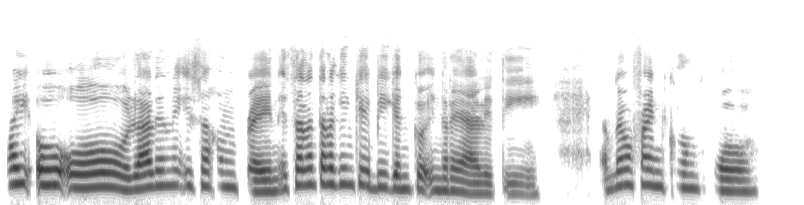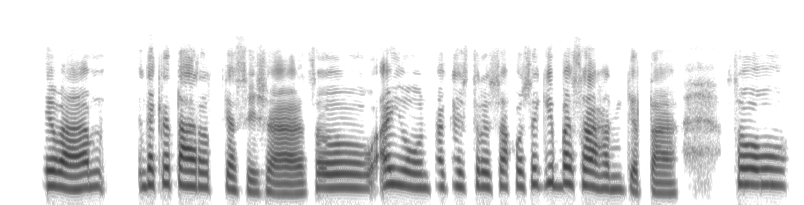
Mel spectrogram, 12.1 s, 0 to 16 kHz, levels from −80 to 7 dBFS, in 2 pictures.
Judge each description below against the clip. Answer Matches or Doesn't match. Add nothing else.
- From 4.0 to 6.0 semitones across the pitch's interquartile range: Matches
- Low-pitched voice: Doesn't match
